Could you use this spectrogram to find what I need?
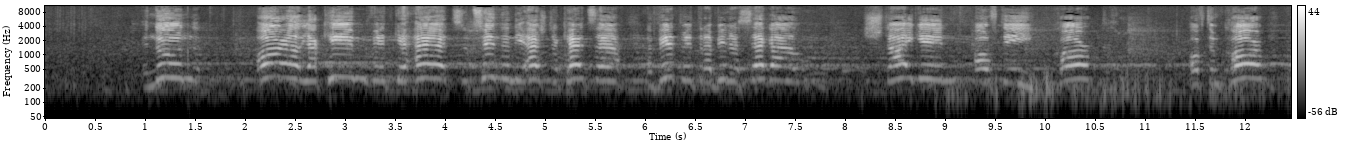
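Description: A man sings loudly through loudspeakers with a strong echo.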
